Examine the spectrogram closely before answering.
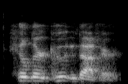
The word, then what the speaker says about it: Hildur Guðnadóttir: I'm sorry, I'm trying to pronounce it. The Joker. That is correct for 2 points. Hildur Guðnadóttir. Gudendottir?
